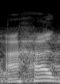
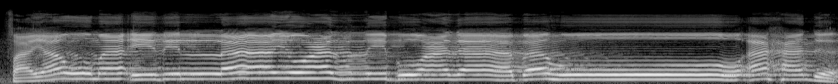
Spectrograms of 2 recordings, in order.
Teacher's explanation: Di sini ada contoh bacaan qalqalah ya, ahad gitu. Ketika waqaf dibaca qalqalah atau memantul dalnya itu.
